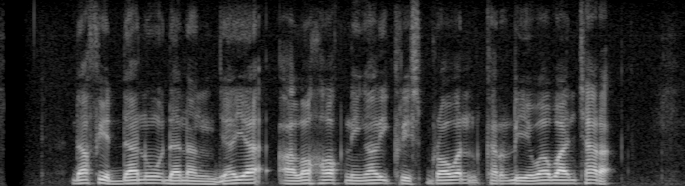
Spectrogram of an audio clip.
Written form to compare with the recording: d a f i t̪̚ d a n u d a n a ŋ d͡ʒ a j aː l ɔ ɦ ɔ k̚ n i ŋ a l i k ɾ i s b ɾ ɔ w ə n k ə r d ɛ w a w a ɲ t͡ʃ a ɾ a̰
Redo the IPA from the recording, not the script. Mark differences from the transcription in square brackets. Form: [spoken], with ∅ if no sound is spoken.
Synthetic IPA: d a f i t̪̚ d a n u d a n a ŋ d͡ʒ a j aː l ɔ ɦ ɔ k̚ n i ŋ a l i k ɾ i s b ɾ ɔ w ə n k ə r d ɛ w a w a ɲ t͡ʃ a ɾ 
